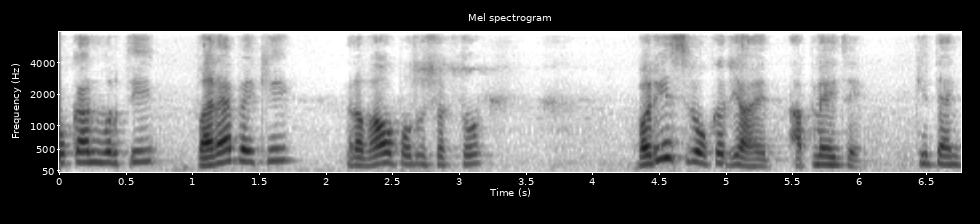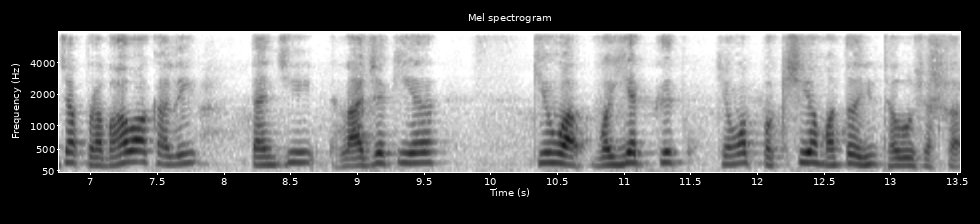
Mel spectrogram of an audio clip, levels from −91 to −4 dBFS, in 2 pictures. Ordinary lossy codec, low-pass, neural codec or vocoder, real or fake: none; none; codec, 16 kHz, 1.1 kbps, Voila-Tokenizer; fake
